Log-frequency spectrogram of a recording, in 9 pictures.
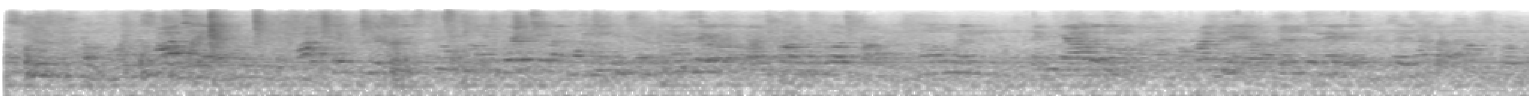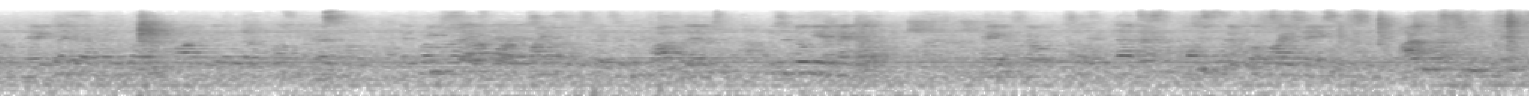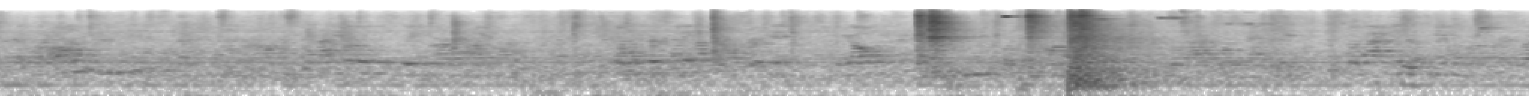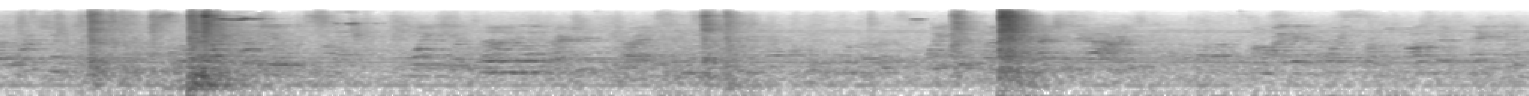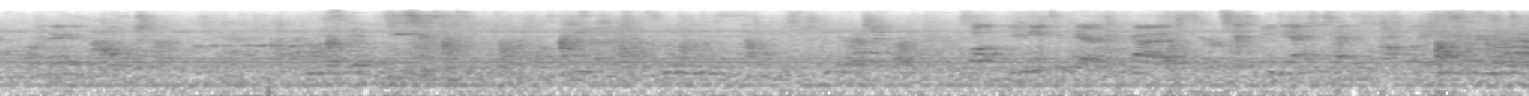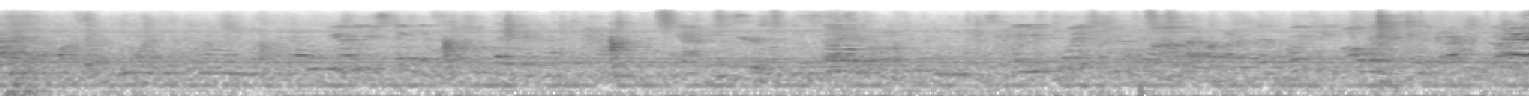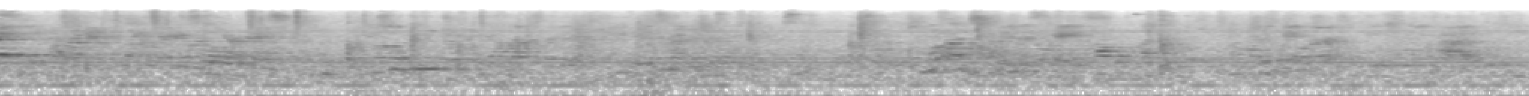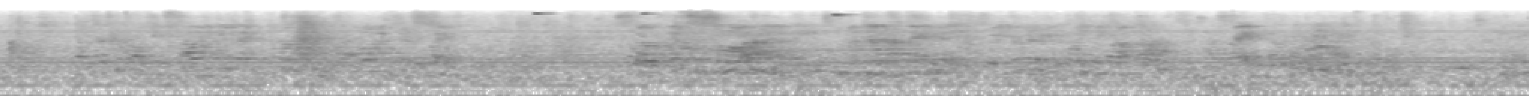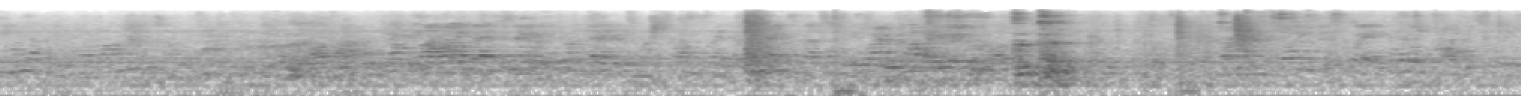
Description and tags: high school hallway lockers voices science class and water fountain or power hum Montreal, Canada
Canada, class, hallway, high, lockers, school, science, voices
